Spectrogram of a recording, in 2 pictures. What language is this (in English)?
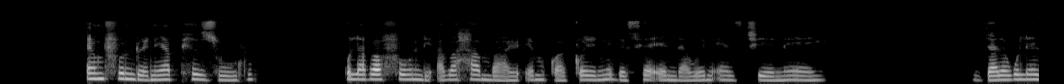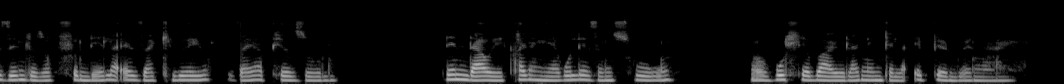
North Ndebele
